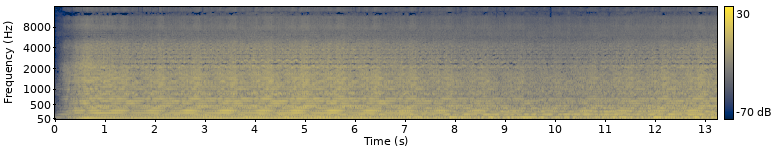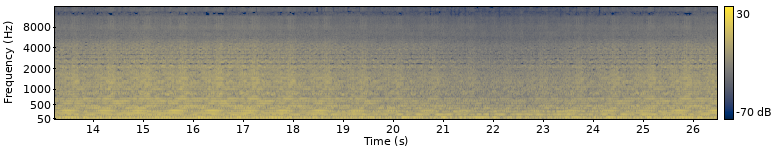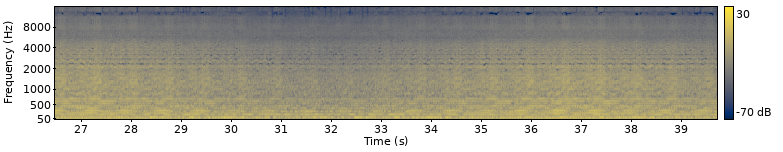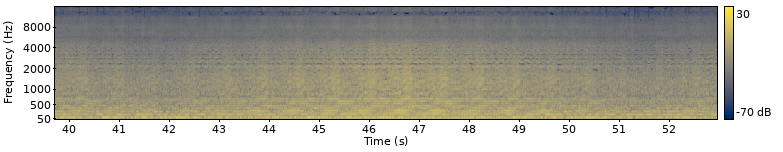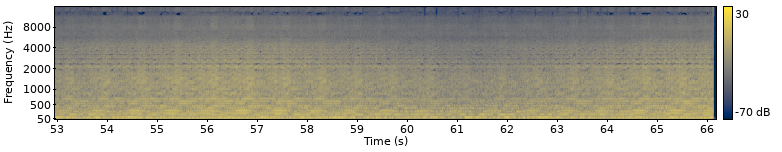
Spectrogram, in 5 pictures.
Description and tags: Angry Drone 1
An ambient track that sounds a bit angry. Can be cut down to fit whatever length needed, and is simple enough that a looping point could likely be found fairly easily if needed longer.
ambiance, Ambience, atmosphere, background, cinematic, creepy, dark, digital, drone, electronic, haunted, horror, melodic, music, musical, sinister, soundtrack, spooky, stab, sting, strings, suspense, synth, synthesized, synthesizer, tremolo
